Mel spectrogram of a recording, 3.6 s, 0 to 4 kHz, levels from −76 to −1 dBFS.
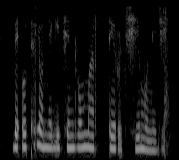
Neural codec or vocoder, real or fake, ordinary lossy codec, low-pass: none; real; none; 3.6 kHz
